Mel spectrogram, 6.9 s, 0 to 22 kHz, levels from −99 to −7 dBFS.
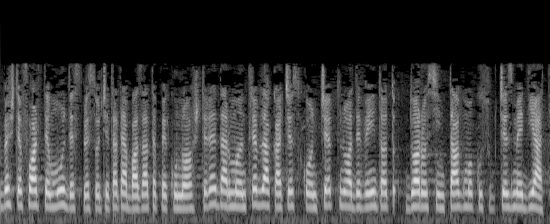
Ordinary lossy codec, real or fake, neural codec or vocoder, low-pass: none; real; none; none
